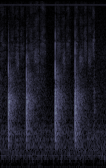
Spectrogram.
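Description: Chalk writing by hand on a chalkboard: about four short, sharp chalk strokes, each tapping and scraping briefly against the board.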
